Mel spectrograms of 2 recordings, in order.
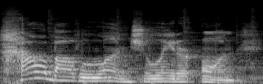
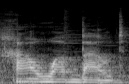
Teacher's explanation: Nesse caso nós temos a linkagem, né, a conexão desses dois sons. Ao, da palavra how, com a palavra about. Nesse caso o som A, então how about.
